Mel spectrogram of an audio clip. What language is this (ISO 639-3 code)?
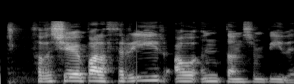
isl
